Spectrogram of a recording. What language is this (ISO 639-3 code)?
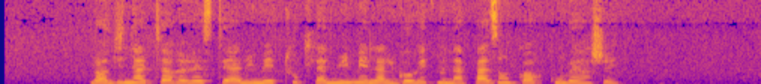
fra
